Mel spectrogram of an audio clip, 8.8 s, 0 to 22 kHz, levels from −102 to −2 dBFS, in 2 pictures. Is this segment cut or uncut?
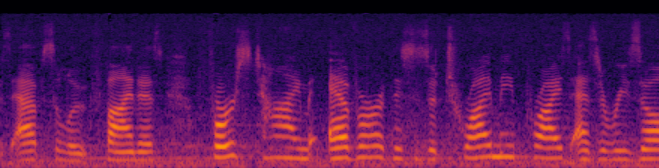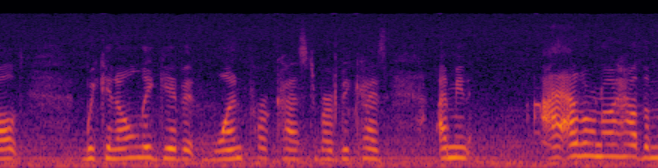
uncut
